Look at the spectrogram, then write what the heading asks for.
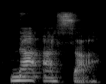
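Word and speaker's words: נעשה: So the ayin is silent, so it's na'a, na'asa.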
